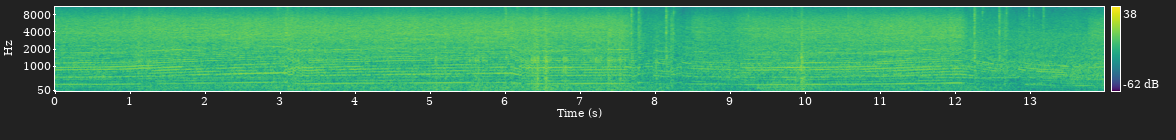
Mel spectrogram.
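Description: A Formula 1 car in the F1 2017 video game at Russia, its engine revving high and steady, pitch climbing through gears and briefly dropping on shifts, loud and continuous throughout.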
